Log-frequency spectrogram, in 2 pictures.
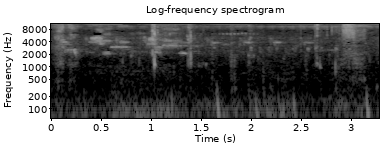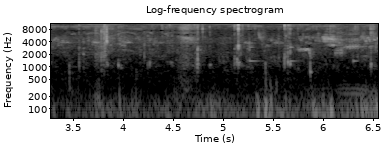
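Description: A person chewing a mouthful of fertilized duck egg (balut), with many short, wet smacking clicks of the lips and mouth.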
